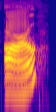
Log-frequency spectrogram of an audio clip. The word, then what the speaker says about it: Arles: The town is pronounced Arles.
